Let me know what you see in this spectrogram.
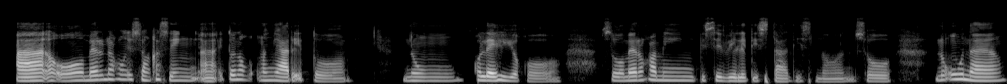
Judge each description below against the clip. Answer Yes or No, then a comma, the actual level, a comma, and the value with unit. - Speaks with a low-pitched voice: No, medium, 175 Hz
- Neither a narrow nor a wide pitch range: Yes, average, 3.1 semitones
